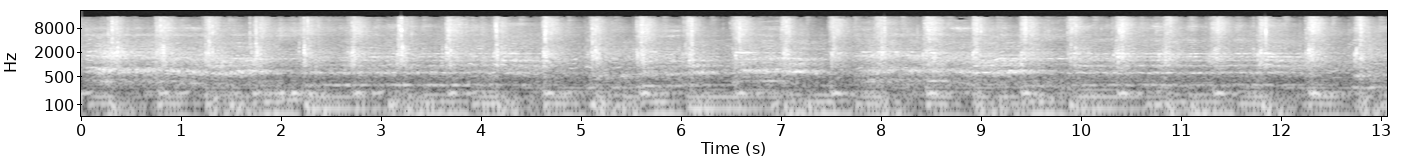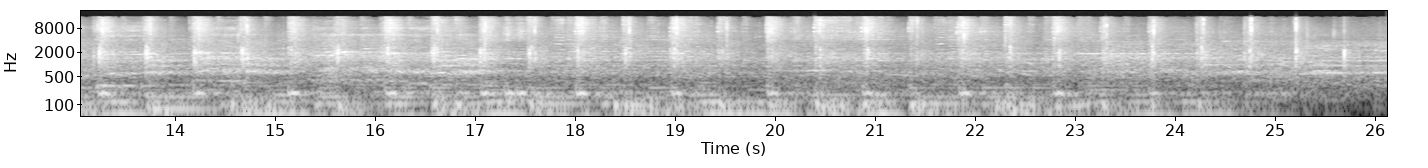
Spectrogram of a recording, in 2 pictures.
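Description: Darts walk-on music with a steady pounding beat played loud over the arena PA, with a large crowd cheering and chanting along. The music drops away near the end.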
